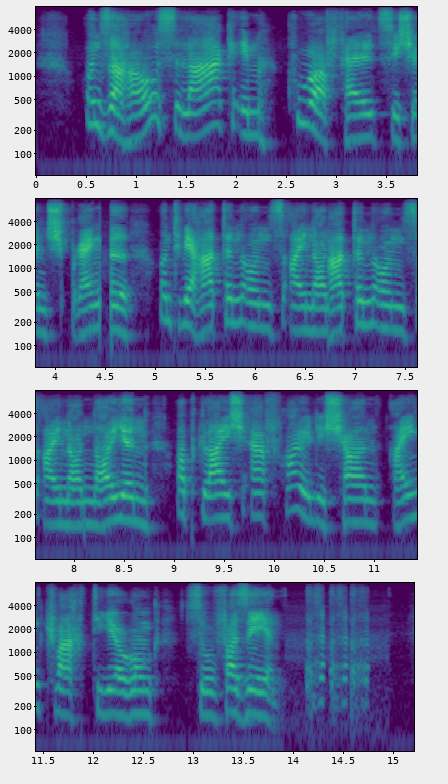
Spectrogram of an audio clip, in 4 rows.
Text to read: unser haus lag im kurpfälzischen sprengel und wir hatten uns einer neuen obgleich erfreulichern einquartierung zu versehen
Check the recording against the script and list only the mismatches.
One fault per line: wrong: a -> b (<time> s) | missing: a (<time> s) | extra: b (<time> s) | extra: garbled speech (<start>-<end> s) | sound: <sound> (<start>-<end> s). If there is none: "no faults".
sound: dropout (4.4-4.6 s)
extra: hatten uns einer (6.7 s)
sound: laugh (14.1-14.8 s)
